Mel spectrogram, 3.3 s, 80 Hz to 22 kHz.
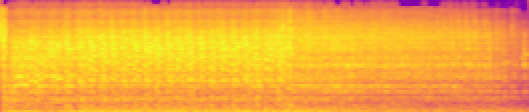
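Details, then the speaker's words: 1980s Chevy C10 small-block V8 after about 22 years parked in the woods, plugs reinstalled, cranking compression check: steady cranking at about four beats a second, every cylinder equally strong with no gallop; even, normal compression. "That's a good sounding engine. Every cylinder sounds almost exactly the same."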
